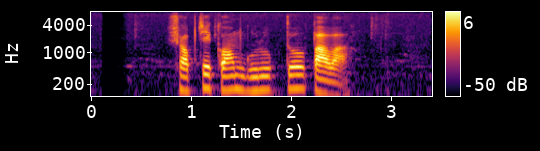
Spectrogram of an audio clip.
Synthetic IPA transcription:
ʃɔbt͡ɕejkɔmɡuɾukt̪opaoa̰

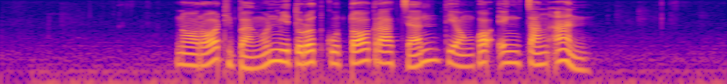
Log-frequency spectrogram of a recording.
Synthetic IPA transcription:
nɔɾɔd̪̥i̤b̥ä̤ŋʊnmit̪uɾʊt̪̚kuʈɔkəɾad̥ʒ̥ä̤nt̪iɔŋkɔʔɪŋt͡ʃaŋʔan

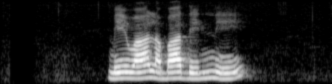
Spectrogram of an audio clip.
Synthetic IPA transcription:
meːʋaːlabaːd̪enːeː

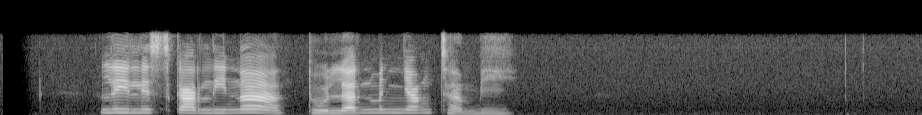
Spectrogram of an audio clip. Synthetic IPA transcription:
lilɪskarlinad̪̥o̤lanməɲaŋd̥ʒ̥ä̤mbi

